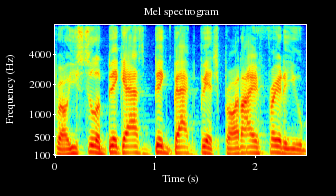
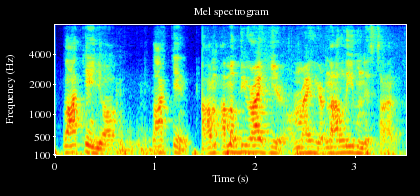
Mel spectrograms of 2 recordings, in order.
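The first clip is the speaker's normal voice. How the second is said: hushed focus; 7 dB quieter than usual. Real, not acted. Player telling viewers to lock in, hushed. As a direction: keep it small and soft, bracing yourself. Player braces quietly, tense waiting.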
